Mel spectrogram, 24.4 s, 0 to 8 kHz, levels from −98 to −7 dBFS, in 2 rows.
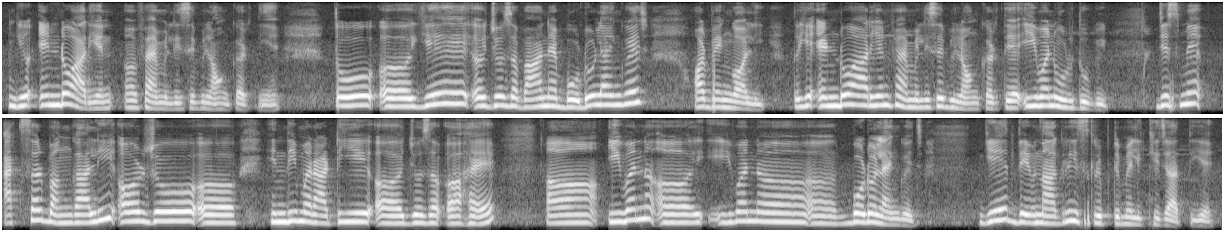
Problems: none marked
